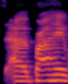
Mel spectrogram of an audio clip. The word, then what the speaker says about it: Brahe: Just a side note, he was actually just, Brahe was I didn't know that's how you pronounced it.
